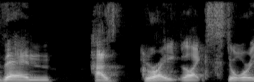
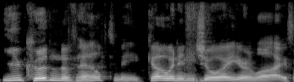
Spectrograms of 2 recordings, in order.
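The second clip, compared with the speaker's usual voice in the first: dreamy ghost voice; 4 semitones higher, slower than usual. Retold or imitated. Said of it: "or whatever she says".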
